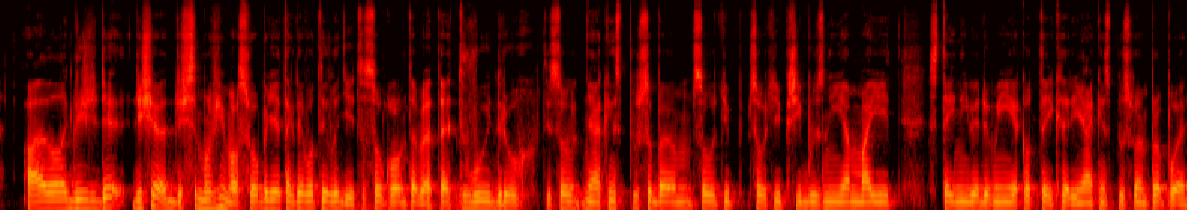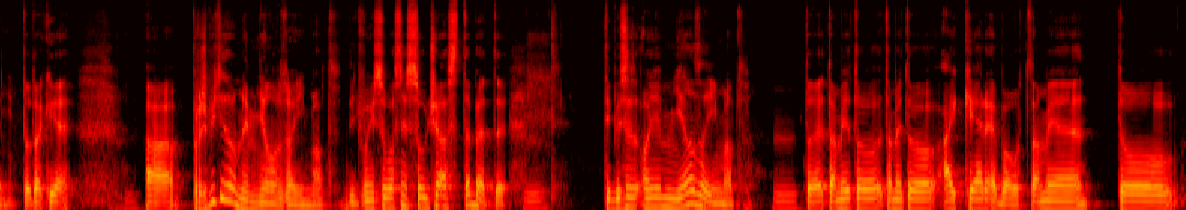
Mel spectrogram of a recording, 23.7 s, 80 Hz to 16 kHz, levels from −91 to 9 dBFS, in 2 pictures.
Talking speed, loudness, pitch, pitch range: 200 wpm, -37 LUFS, 125 Hz, 120-140 Hz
